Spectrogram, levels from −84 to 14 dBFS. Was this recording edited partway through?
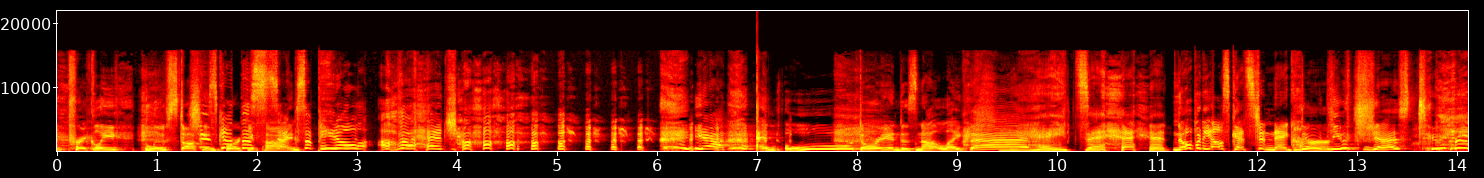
no; 0 cuts

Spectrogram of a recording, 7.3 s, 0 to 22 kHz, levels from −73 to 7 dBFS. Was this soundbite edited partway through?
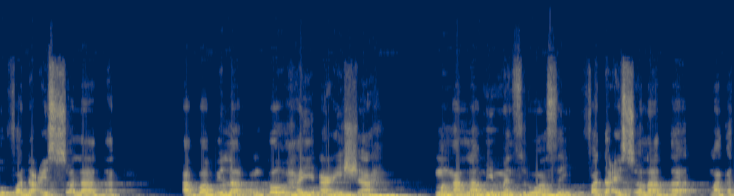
no; 0 cuts

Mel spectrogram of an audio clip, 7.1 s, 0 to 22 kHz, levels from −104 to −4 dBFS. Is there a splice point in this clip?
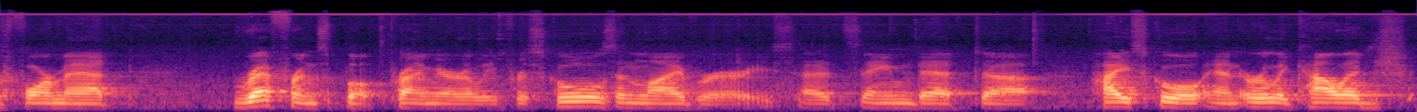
yes; 1 cut; at 2.3 s

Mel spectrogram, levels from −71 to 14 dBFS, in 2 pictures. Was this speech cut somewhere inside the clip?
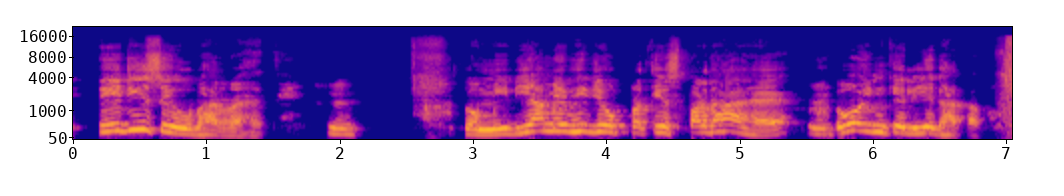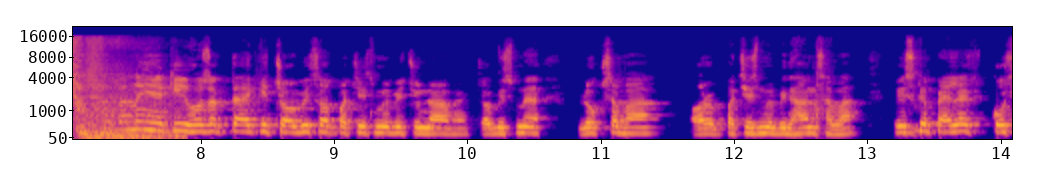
yes; 1 cut; at 7.4 s

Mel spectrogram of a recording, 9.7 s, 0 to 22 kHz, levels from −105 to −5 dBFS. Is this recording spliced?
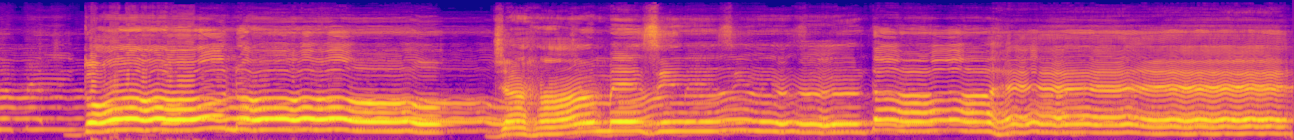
no; 0 cuts

